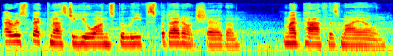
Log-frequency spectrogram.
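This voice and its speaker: A woman playing a self-possessed young Jedi apprentice in a video game, speaking in a measured, firm way. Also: fairly low pitch, a little hiss or hum, close to an everyday voice. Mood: composed. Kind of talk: video game dialogue acting. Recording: echoey hall, music behind.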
